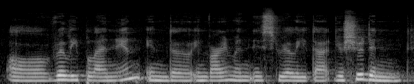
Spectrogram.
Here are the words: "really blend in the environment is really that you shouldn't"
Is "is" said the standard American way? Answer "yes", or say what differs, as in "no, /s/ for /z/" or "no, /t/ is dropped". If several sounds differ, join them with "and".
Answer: no, /s/ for /z/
